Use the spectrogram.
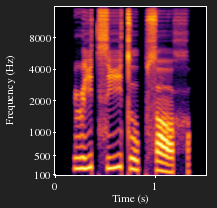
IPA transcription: ɭit͡s itop sɒx

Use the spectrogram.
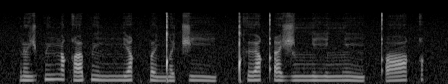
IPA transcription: ɾə̃ʒpĩŋɑq əpĩ nːiqpɘŋ͡ǃə t͡ʃi | ǃʰɘqʼiʒ lːilːĩ | qʼɑq

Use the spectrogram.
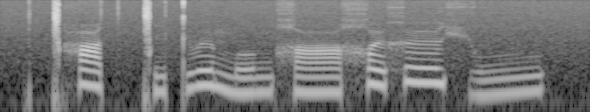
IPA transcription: ǀʰɑ˥˧tǀi˩˧tβø˥˧ mo˩˧ŋχɑː˧ χø˥˧xøː˥çuː˩˧

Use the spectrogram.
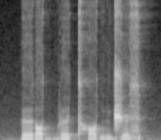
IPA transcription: ø˨ɾɔ˨dbø˨˦tʰɔ˨d nd͡ʒø˦z

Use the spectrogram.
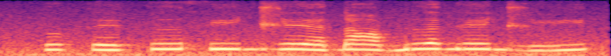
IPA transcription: u˨kø˨ kɯ˧hy˧ d͡ʒø˦˨ɐ̯ɗɑ˦˨bɯ˦ɐ̯ɡø˦ d͡ʒy˨˦

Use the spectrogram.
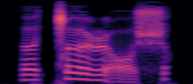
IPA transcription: əǀɵ ɭɔ̰ʃ

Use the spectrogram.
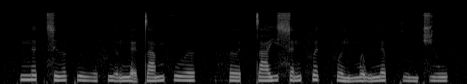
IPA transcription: nə˦˥t̚sɨ˨˦ə̯kwɨ̤˨˩ə̯fḭ˧˨ə̯ ŋɛ̰˧˨t̪a˨˦mfu˧ə̯ | həː˨˩t̚ t̪a˨˦j sə̰˧˥nfɛ˦˥k̚fə˧˩jmə̰˧˨w ŋɛ˦˥p̚kɨ̤˨˩mt͡ɕɨ˧w

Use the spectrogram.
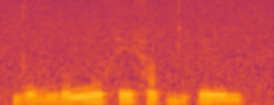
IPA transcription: jo˨vu˨ɾo˧ ɲũ˦˨ he˧ hã˧pbi˨ pe˧ŋɨ˧

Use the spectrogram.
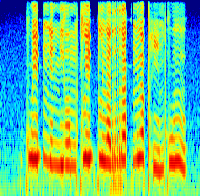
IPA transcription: kwe˦˥ʔ ŋe˧njɤː˧m kle˦˥ʔplɯ˧a̯ ra˥˩k̚ nɯ˥˩a̯pʰiː˩˦mkwɯː˥˩

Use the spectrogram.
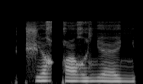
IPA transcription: t͡ʃɪʁqoʁʎɛʎ

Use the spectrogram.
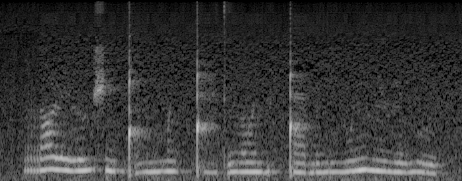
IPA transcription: rɒɭi ɭuʎʃĩʎǃʼo̤ʎmːõʎ ǃʰæ̤tʼĩʎlˠõʎbi̤ ǃæbũnʲuʎ wĩʎlʲũʎɭi mu

